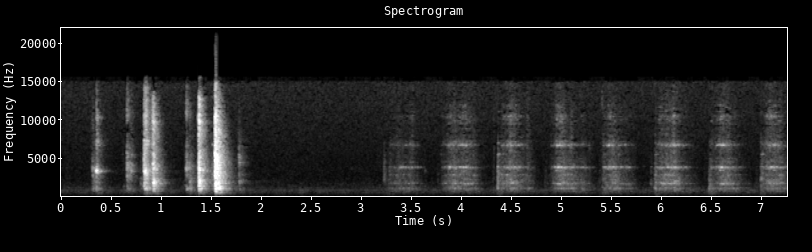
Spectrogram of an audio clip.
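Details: 1973 Gravely 810 tractor transmission after PTO change and side cover reinstall, turning in gears with axles spinning: soft rhythmic whirring clicks about every two-thirds of a second, no knocking or grinding; normal gear mesh.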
